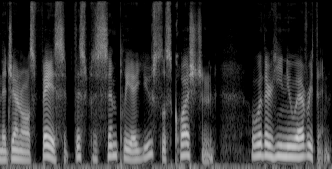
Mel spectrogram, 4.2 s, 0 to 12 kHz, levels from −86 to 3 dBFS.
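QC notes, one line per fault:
Nothing to log: no audible faults anywhere in the speech.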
